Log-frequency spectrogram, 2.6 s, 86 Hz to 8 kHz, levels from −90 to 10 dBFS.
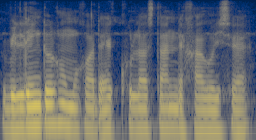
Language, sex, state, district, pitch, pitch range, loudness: Assamese, male, Assam, Kamrup Metropolitan, 120 Hz, 115-125 Hz, -18 LUFS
